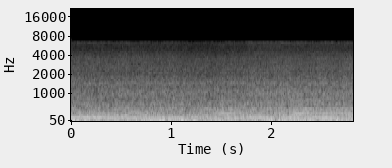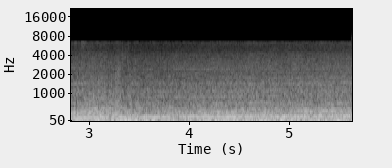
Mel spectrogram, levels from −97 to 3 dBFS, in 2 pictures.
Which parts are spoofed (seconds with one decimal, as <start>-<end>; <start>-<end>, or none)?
0.0-4.2; 5.1-5.6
